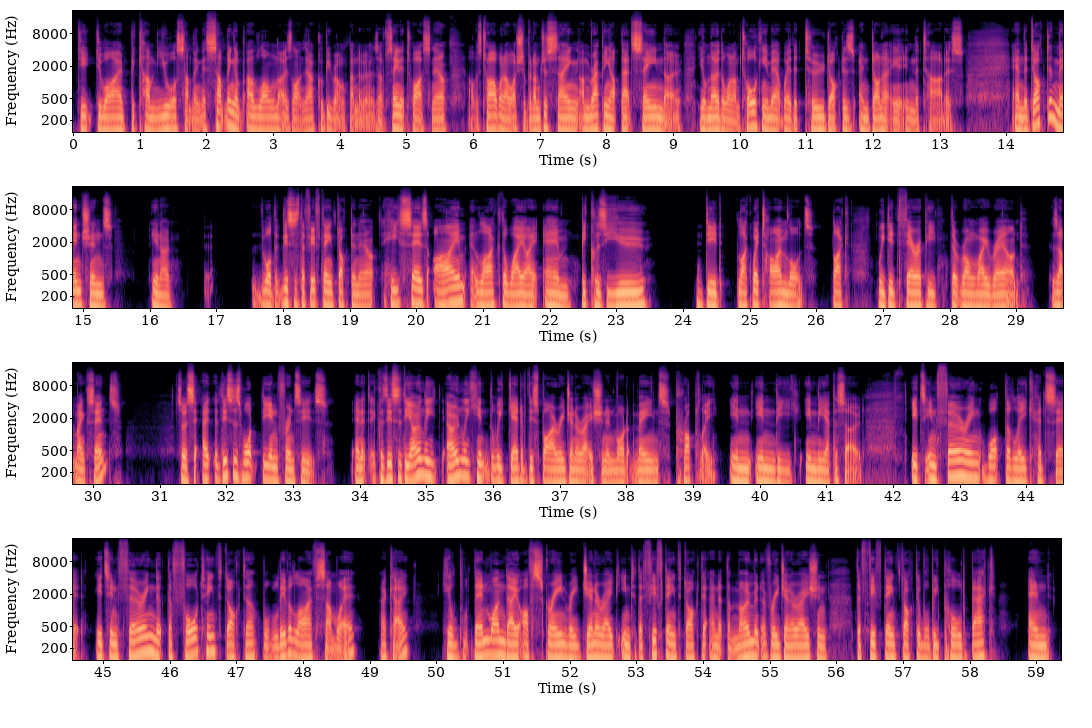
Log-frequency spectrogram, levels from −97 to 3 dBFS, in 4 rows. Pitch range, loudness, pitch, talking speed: 110-125 Hz, -20 LUFS, 115 Hz, 175 wpm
